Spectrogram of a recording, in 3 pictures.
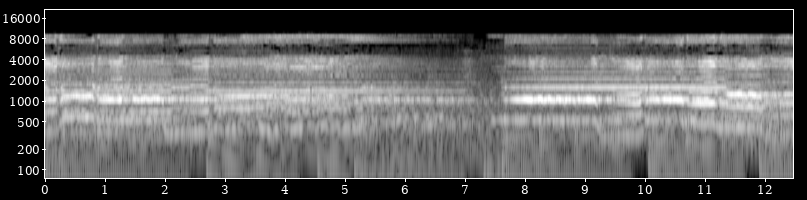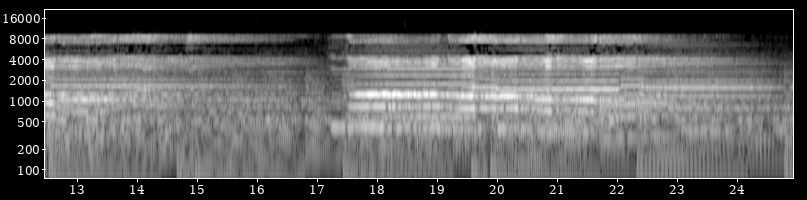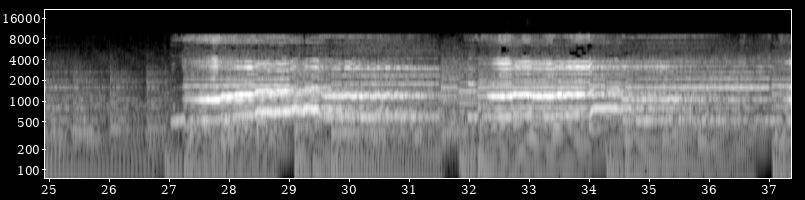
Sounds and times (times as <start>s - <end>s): New-age music: 0.0s - 37.3s.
